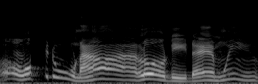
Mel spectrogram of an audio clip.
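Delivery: high, put-on tearful blubbering voice. Reading out a request, doing D C mock crying while eating wings. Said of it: "Impression of D C crying about food addiction while eating wings".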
